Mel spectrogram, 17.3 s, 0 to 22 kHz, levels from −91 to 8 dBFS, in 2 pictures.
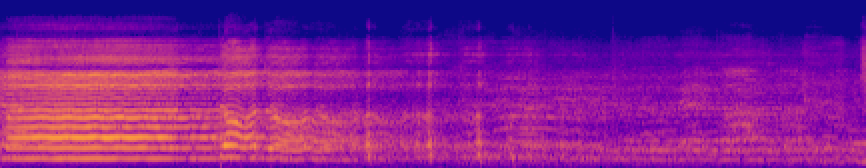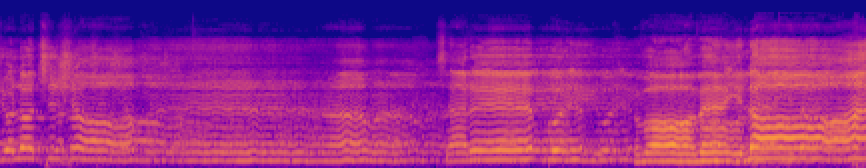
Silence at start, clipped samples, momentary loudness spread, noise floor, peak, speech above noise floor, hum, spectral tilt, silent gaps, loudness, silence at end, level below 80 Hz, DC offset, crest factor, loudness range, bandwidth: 0 s; under 0.1%; 24 LU; -43 dBFS; -4 dBFS; 21 dB; none; -2.5 dB/octave; none; -20 LUFS; 0 s; -72 dBFS; under 0.1%; 20 dB; 20 LU; 13.5 kHz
